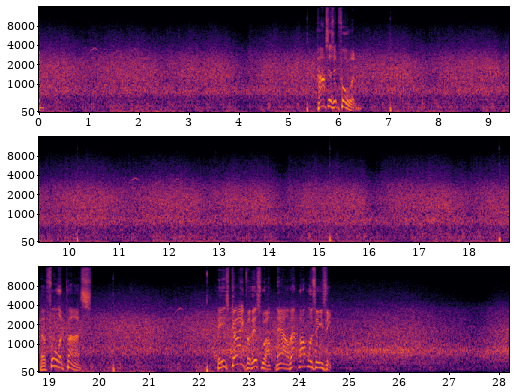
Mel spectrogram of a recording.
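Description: A large crowd roars steadily in a big open stadium.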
